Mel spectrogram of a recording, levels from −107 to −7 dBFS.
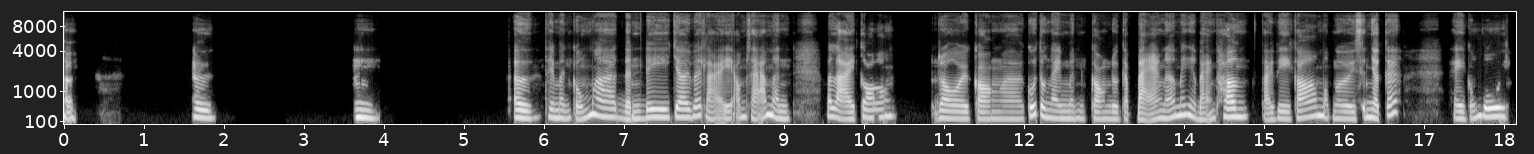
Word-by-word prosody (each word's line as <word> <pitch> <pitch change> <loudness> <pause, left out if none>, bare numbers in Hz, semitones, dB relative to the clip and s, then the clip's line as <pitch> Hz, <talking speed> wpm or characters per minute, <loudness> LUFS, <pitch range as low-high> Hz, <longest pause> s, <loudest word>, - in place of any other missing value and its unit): Ờ. - - +3 1.5
Ừ. 195 -4 +3 1.8
Ừm. 190 -3 +3 1.7
Ừ, 185 -2 +5 0.2
thì 200 -2 -2
mình 185 -1 -2
cũng, 180 +9 0
ơ, 215 -5 +2
định 170 -1 -2
đi 200 0 +4
chơi 200 -3 +3
với 225 +3 0
lại 170 -2 -2
ông 205 - -4
xã 220 - -2
mình, 180 -11 +3 0.5
với 220 - +1
lại 160 -5 +3
con, 200 +2 -1 0.6
rồi 170 -2 +1
còn, 165 0 0
ờ, 165 0 -6
cuối 235 +2 +5
tuần 230 -7 +1
này 180 -2 -2
mình 170 +1 -4
còn 165 -1 -2
được 165 -1 -3
gặp 160 - -6
bạn 150 +4 0
nữa, 180 +4 -1
mấy 255 +1 +2
người 240 -6 +1
bạn 150 +2 -3
thân 210 +1 +4 0.2
tại 145 +1 -3
vì 170 -2 -2
có 190 +6 +1
một 235 -3 0
người 170 -1 -2
sinh 200 +6 -1
nhật 180 -4 +2
á 250 +6 +1 0.7
thì 170 -1 0
cũng 170 +8 -3
vui. 220 0 +6
185 Hz, 150 wpm, -23 LUFS, 165-210 Hz, 1.8 s, vui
